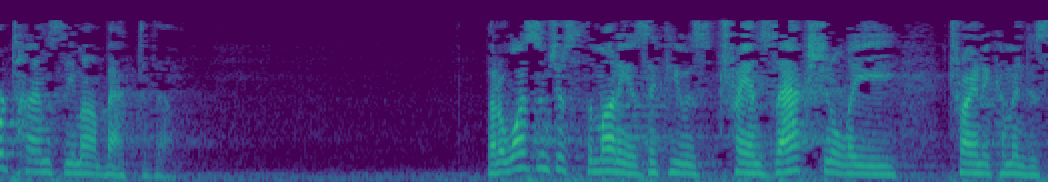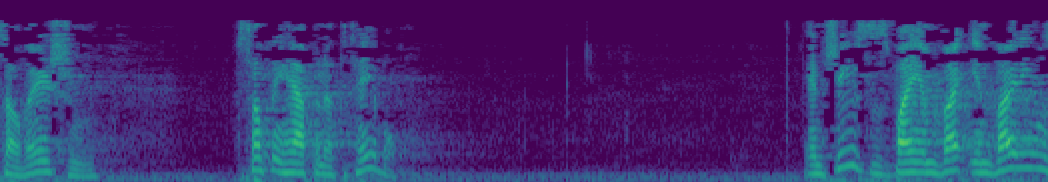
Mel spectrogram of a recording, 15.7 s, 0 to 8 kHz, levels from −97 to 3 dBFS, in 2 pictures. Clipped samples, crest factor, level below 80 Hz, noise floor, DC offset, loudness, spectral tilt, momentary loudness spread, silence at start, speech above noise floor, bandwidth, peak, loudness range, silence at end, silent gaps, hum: under 0.1%; 24 dB; -62 dBFS; -68 dBFS; under 0.1%; -36 LUFS; -8.5 dB/octave; 15 LU; 0 s; 32 dB; 5.8 kHz; -14 dBFS; 11 LU; 0 s; none; none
